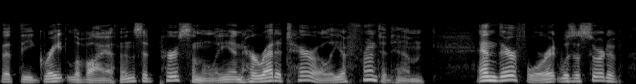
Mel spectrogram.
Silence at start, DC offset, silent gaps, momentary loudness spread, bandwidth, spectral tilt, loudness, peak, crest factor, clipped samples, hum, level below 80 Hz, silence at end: 0 s; under 0.1%; none; 8 LU; 7.4 kHz; -4.5 dB/octave; -27 LUFS; -6 dBFS; 22 dB; under 0.1%; none; -62 dBFS; 0.2 s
